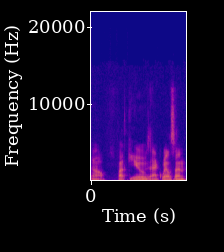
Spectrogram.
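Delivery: slow, unhurried, drawn-out thinking-aloud voice. Acting out what a smirking coach thinks after interceptions: Bill Belichick impression. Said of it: "that was a good Belichick imp-".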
